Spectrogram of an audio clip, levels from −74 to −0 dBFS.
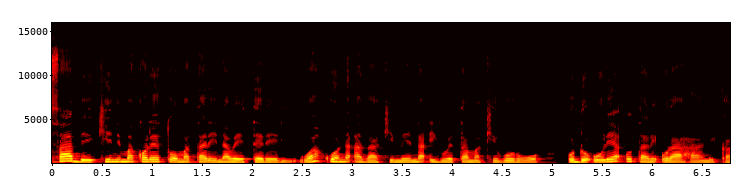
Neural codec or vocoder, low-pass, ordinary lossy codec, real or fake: none; 14.4 kHz; none; real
